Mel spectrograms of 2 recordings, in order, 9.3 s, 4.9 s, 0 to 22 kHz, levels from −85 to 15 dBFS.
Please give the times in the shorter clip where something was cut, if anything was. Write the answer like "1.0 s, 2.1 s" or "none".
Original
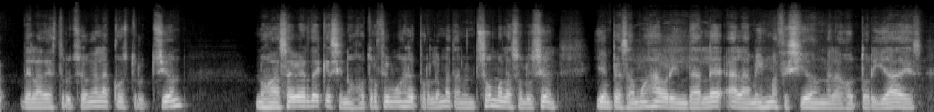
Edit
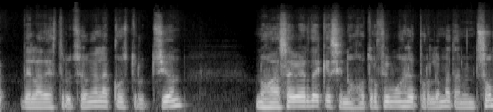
none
